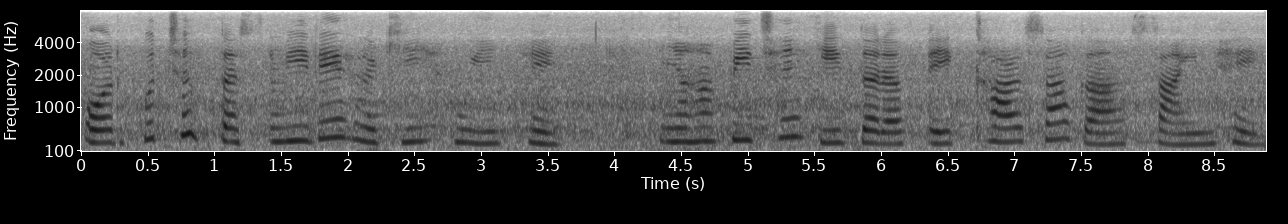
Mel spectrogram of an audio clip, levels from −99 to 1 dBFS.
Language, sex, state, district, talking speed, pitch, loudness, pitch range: Hindi, female, Madhya Pradesh, Dhar, 100 wpm, 280 Hz, -17 LUFS, 250-305 Hz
